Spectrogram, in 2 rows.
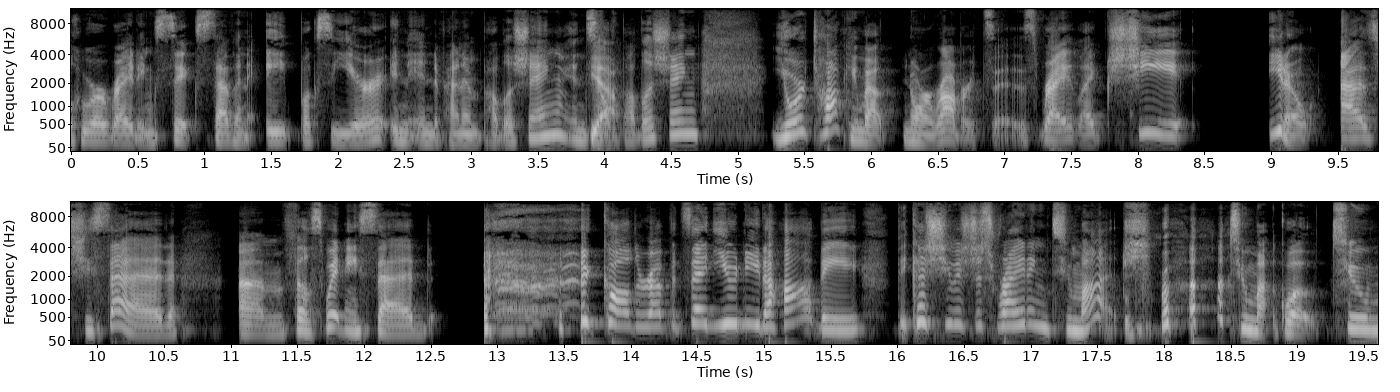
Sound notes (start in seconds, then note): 17.7 laughter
